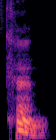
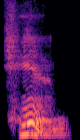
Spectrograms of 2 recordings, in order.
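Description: First: The vowel is reduced to a weak schwa. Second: The vowel is full and emphasized. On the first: "so it's can in an actual flow of speech" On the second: "when it's emphasized as can"

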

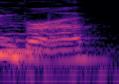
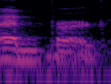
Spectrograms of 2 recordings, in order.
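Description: First: The ending sounds like the word borough. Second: The ending does not sound like borough. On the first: The speaker calls it right. "it's more like how you say it. Edinburgh" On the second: The speaker calls it wrong. "not Edinburgh"

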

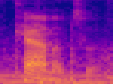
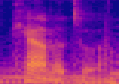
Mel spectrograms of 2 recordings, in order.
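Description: The two takes are said the same way.

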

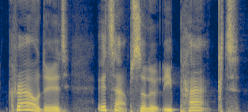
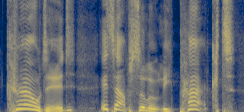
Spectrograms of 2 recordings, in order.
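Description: First: It is said in a neutral accent. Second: It is said in a northern English accent.

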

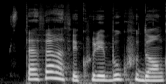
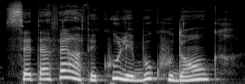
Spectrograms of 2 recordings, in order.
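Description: First: The sentence is spoken fast with dropped sounds. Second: The sentence is spoken at an ordinary speed. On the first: "Version express" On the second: "Version normale"

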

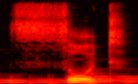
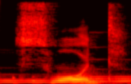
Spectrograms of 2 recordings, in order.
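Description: First: The word is said without a w sound. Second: The word is said with a w sound. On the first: The speaker calls it right. "The W is not pronounced" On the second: The speaker calls it wrong. "That is so wrong"

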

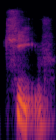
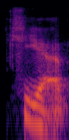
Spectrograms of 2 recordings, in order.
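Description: First: The name is said the Ukrainian way. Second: The name is said the Russian way. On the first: The speaker calls it right. "so Kyiv" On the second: The speaker calls it wrong. "We don't want to say the Russian Kiev"

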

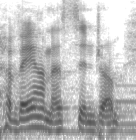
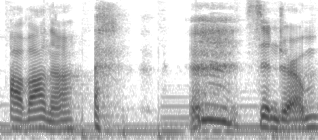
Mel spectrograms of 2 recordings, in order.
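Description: First: It is said in English, with an H. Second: It is said in Spanish, without an H.

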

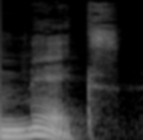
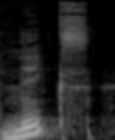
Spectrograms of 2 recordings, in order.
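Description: First: It is said rounder, in a northern accent. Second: It is said plainly, not in the northern way.

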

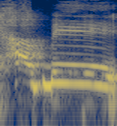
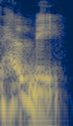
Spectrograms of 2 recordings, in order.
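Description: First: It is screamed dramatically. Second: It is said quietly and calmly.

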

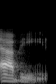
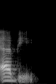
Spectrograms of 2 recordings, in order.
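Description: First: The name is said with a non-New Zealand vowel. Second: The name is said with a New Zealand vowel. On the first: The cat did not recognise its name this way. The speaker calls it wrong. "she would not respond to Abby" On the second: The cat recognised its name this way. The speaker calls it right. "She would only respond to Abby"

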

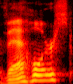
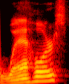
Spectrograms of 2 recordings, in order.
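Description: First: The name begins with a V sound. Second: The name begins with a W sound. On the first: "saying V or W" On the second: "saying V or W"

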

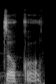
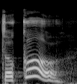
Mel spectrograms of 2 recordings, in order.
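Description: First: The stress is on the first syllable. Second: The stress is on the last syllable. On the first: I touch you. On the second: He touched you.

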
